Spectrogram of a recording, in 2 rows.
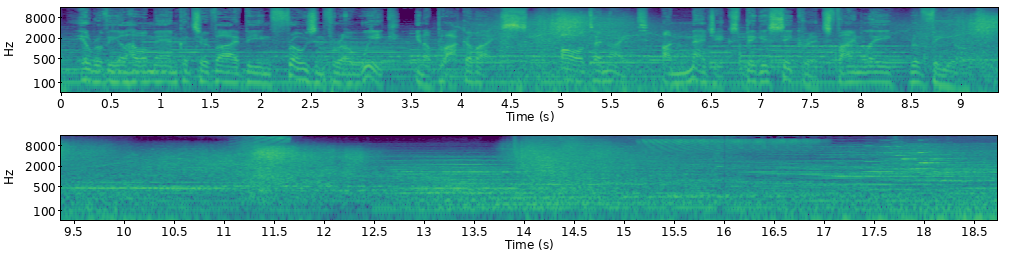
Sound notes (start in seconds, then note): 9.5 mysterious music; 10.4 graphics whooshing; 12.7 mysterious music; 13.8 graphics whooshing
